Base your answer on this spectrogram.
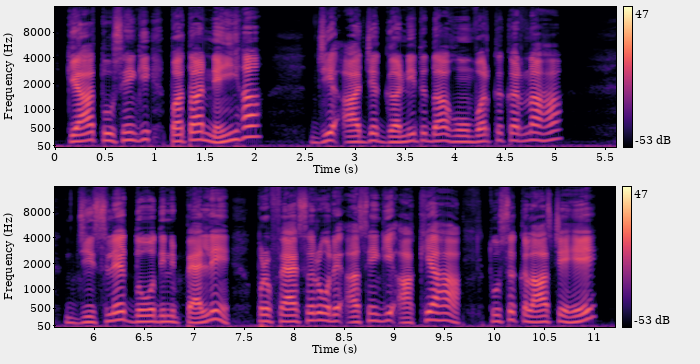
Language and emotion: Dogri, surprised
